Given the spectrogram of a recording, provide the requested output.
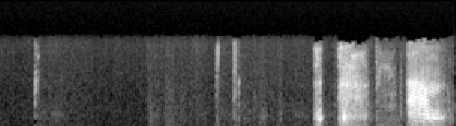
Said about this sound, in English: I am sorry for coughing so much. I just had a cold that's been lingering for a week now.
